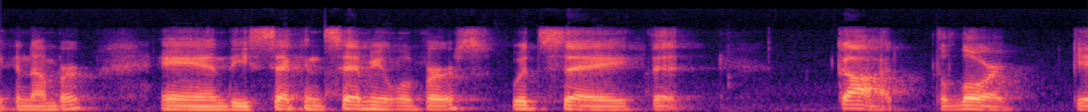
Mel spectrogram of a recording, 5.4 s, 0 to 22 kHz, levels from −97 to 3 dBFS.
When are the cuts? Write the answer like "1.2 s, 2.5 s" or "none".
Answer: 1.6 s, 3.2 s, 4.6 s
